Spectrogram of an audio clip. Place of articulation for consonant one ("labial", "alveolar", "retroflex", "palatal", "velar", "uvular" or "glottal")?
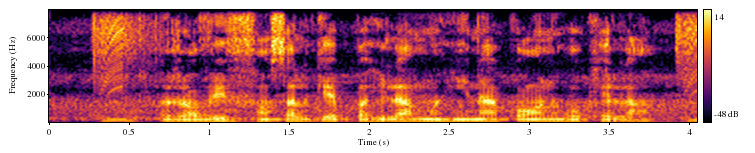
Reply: alveolar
